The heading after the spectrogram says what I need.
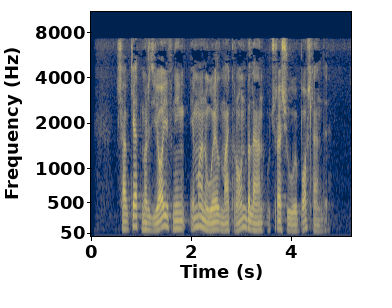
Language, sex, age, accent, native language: Uzbek, male, 18-24, Xorazm, Uzbek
